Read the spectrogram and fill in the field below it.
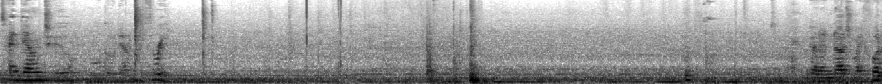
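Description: A lift hums steadily.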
